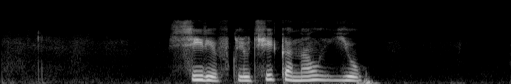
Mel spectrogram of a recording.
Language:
Russian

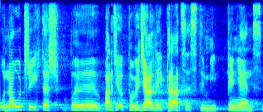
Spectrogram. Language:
Polish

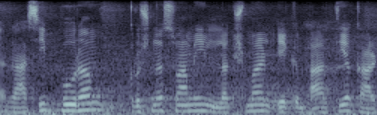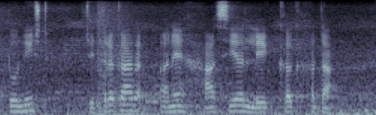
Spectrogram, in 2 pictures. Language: Gujarati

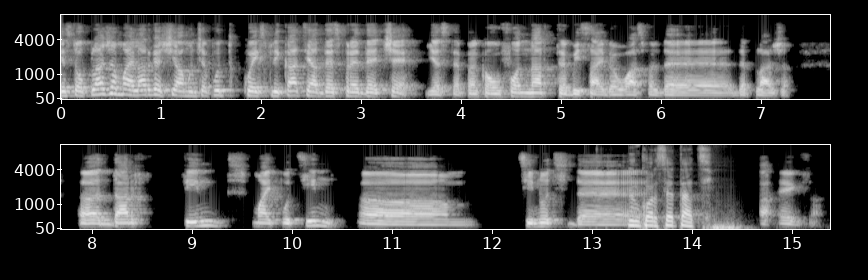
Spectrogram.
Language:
Romanian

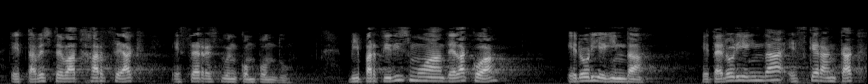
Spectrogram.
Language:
Basque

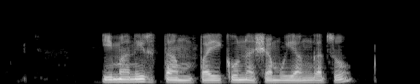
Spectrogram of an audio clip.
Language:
Sihuas Ancash Quechua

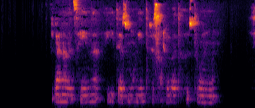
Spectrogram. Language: Basque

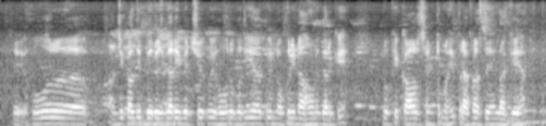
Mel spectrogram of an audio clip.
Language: Punjabi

